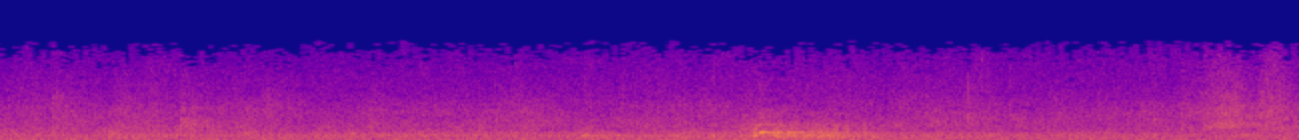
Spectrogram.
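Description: Steady room noise with no speech, and one brief sharp sound a little before four seconds in.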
